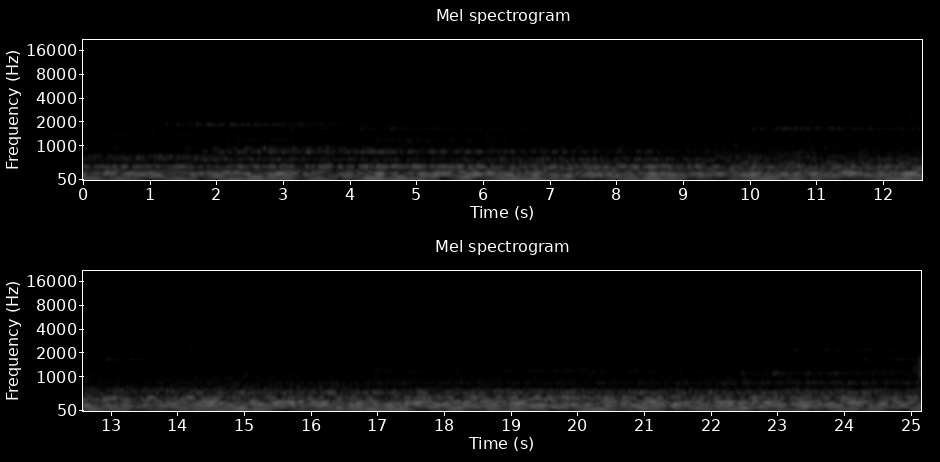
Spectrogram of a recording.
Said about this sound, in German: Und du siehst wieder den Bach, der ruhig und gleichmäßig vor sich hin plätschert.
